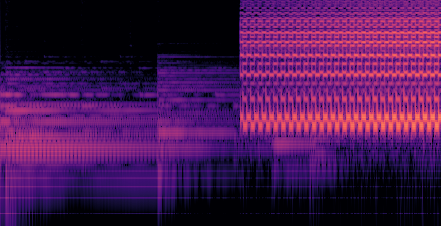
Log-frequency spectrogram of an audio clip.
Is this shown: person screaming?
no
